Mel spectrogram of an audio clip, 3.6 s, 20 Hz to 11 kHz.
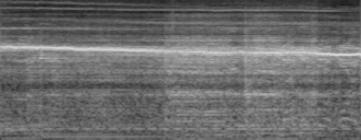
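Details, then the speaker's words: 1950 Arvin 450T AM tube radio (AA5, RE-281 chassis) during capacitor/resistor work, volume high: steady high whistle over radio hiss with occasional pops, interference squeal from the nearby camera. "I've gotten the receive pretty high before your hearing the squeal of the camera and there's some popping coming in there every once in a while some sort of interference"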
